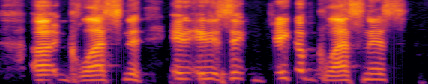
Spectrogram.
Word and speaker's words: Glesnes: And is it Jacob Glesnes? Glesnes, yeah.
